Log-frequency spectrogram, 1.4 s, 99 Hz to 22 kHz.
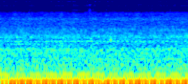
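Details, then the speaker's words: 1994 Chevrolet C30 3500, 7.4 L V8, 27,581 miles, 262 miles after head gasket replacement, still running good: smooth, even low rumble, steady pulse, no ticks or knocks; normal idle. "let's see here 262 miles on it since I changed the head gaskets still running good"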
